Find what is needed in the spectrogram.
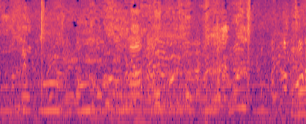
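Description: Crowd babble: many voices, children among them, chattering and calling out over one another, with no single voice standing out.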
